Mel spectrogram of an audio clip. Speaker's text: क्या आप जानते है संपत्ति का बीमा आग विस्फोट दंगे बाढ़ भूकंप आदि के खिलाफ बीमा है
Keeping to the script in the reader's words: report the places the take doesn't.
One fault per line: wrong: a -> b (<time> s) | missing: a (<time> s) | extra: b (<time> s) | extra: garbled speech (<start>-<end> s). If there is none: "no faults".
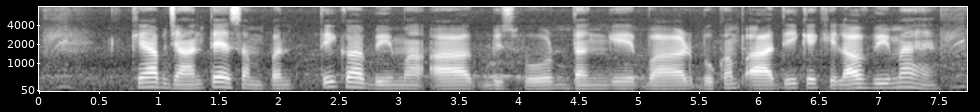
no faults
